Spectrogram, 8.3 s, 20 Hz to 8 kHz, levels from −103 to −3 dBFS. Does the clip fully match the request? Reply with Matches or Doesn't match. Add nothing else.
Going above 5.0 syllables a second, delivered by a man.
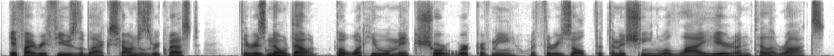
Matches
